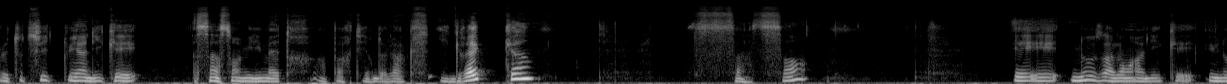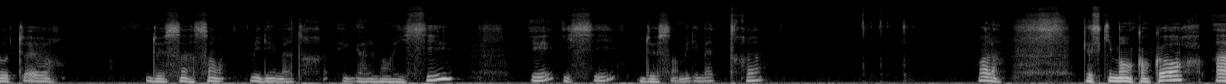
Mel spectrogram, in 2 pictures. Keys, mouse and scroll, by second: 0.4 middle click, 1.2-7.6 drag, 7.4-8.6 typing, 8.6 Return, 11.8-14.6 drag, 14.4-15.4 typing, 15.7 Return, 18.4-20.6 drag, 20.3-21.8 typing.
